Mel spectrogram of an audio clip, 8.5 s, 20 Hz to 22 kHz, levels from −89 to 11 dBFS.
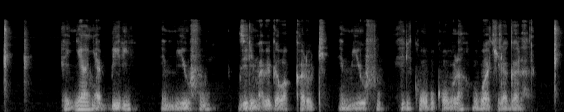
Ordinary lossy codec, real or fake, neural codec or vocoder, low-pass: none; fake; vocoder, 22.05 kHz, 80 mel bands, HiFi-GAN; none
